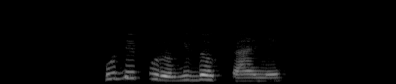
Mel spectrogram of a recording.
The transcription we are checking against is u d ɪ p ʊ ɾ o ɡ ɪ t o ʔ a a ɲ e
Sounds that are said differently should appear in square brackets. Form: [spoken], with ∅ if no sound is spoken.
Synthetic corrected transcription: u d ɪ p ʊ ɾ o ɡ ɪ [d] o [k] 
